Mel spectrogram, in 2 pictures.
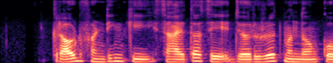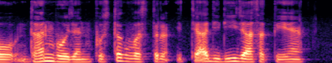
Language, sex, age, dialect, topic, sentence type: Hindi, male, 18-24, Garhwali, banking, statement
